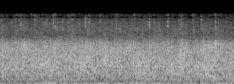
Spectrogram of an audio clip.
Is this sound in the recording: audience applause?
yes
